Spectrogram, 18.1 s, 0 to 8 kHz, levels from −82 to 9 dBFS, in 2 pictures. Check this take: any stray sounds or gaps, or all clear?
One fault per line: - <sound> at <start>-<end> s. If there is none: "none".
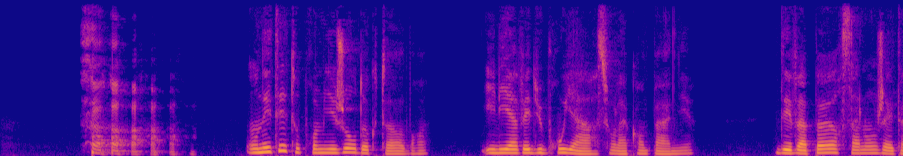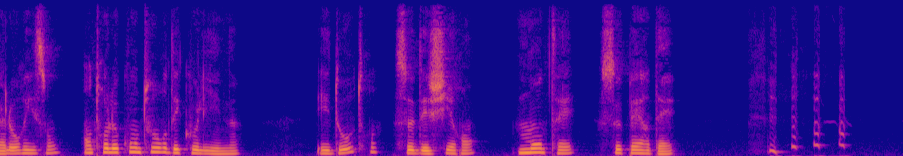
- laugh at 0.8-2.0 s
- laugh at 16.5-17.6 s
